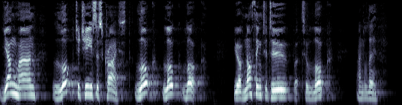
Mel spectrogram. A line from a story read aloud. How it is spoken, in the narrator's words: he shouted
